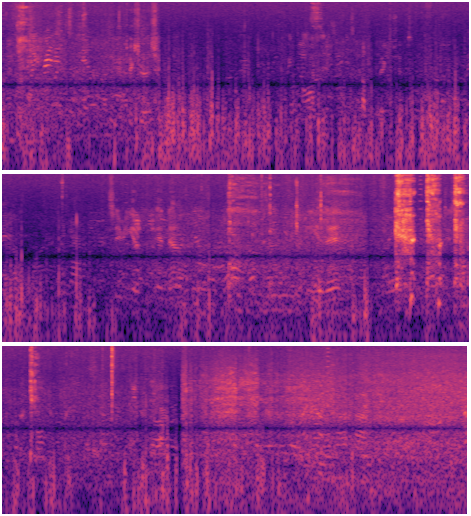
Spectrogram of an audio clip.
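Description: Wind buffets the microphone outdoors in a strong, gusty rumble.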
